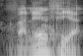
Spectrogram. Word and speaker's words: Valencia: Do the Spanish pronunciation. Valencia. – Valencia.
